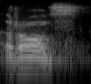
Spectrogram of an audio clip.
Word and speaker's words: Reims: Ja, es wird, es wird mir auch schwer dran, aber es wird Stade Reims ausgesprochen.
